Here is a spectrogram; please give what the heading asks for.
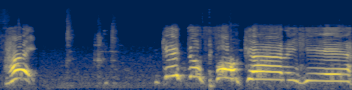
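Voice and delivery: put-on booming, loud, high Boston-accent holler. Retelling what Boston Brian says when he comes in, imitating Boston Brian's accent. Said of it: "he's got his Boston accent".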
